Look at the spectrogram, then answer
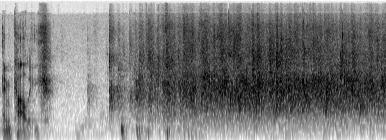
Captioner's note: audience applauding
